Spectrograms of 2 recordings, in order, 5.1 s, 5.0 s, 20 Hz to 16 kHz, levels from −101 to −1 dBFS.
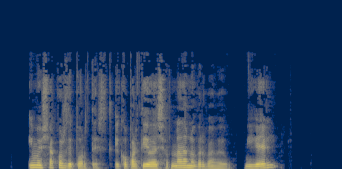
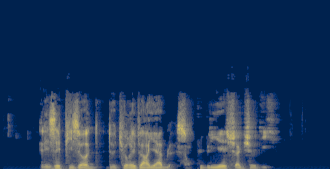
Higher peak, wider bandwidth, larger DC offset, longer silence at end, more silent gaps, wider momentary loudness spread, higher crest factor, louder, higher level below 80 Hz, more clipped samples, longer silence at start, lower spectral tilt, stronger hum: about the same, -8 dBFS vs -8 dBFS; first, 11 kHz vs 7.6 kHz; neither; first, 1 s vs 0.85 s; first, 3.55-3.66 s vs none; second, 12 LU vs 16 LU; about the same, 18 dB vs 22 dB; about the same, -26 LUFS vs -26 LUFS; second, -74 dBFS vs -62 dBFS; neither; second, 0.45 s vs 0.6 s; first, -6 dB/octave vs -4 dB/octave; second, none vs 50 Hz at -55 dBFS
